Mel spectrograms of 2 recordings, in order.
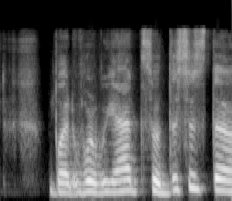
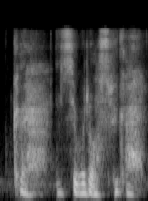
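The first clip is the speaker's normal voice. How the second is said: whispering; 12 dB quieter, faster than usual. Real, not acted. Quiet aside while browsing exhibits.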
